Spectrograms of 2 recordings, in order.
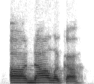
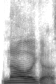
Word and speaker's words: N'alaga: but is it Nalaga or how do I pronounce that? Nalaga. Nalaga.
